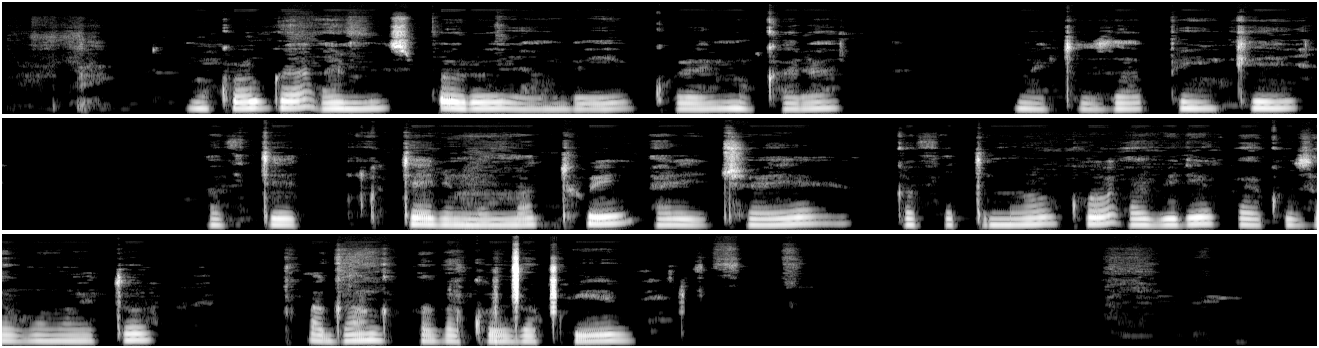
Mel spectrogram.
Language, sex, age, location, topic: Kinyarwanda, female, 18-24, Kigali, health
